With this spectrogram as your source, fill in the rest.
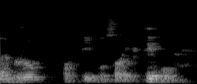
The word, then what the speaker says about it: اكتبوا: So iktibu. The alif is not pronounced, so sometimes people just delete it, they write iktibu with also, yet in Egyptian Arabic people are more relaxed.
